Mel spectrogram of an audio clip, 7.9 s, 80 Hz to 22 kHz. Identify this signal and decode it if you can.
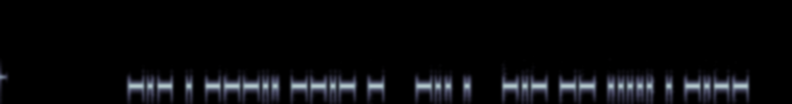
Morse code, heard as a keyed tone, about 25 wpm, 700 Hz. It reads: KE8QT DE KM5EY
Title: USA Callsign DE Callsign - 5 Characters - 25wpm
